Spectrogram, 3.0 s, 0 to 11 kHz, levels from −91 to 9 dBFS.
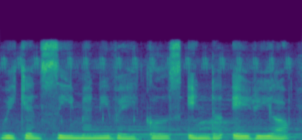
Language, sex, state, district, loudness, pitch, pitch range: English, female, Assam, Kamrup Metropolitan, -16 LUFS, 175 Hz, 170-180 Hz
